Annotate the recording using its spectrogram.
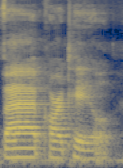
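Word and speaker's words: Vybz Kartel: this man's name or his stage name is pronounced vibe cartel I've never listened to his music like that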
